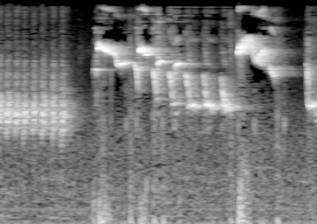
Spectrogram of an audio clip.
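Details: Brown-chested jungle flycatcher singing to provoke other males: a brief buzzy note, then rapid high warbling trills that step downward, with a second bright burst near the end.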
